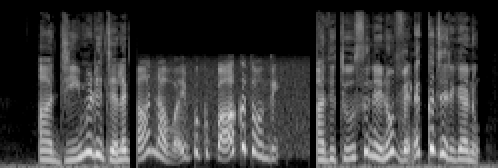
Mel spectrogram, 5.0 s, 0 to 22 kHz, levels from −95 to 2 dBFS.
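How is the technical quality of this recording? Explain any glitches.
The quality is uneven. One stretch sounds clearly worse. From 1.30 to 3.18 s the input likely switched to a poorer device. An 80 ms silence marks the change. Nothing above 5.5 kHz gets through, so the speech turns dull and boxy. It also drops somewhat in level and picks up a faint new background noise. Then the fuller sound returns.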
